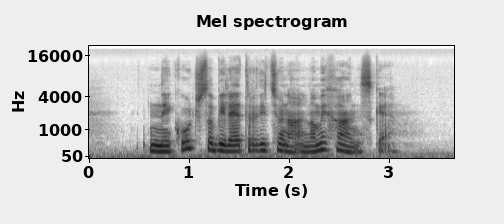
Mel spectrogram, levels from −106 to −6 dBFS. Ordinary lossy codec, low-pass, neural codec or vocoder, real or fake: none; 19.8 kHz; vocoder, 44.1 kHz, 128 mel bands, Pupu-Vocoder; fake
